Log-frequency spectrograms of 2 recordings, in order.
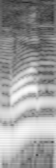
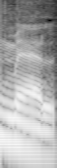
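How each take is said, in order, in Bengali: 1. স্বরধ্বনিটি একটি গোলাকার 'o' ধ্বনি। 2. স্বরধ্বনিটি একটি খোলা 'a' ধ্বনি। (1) "দার্জিলিং মল" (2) "দার্জিলিং ম্যাল"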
